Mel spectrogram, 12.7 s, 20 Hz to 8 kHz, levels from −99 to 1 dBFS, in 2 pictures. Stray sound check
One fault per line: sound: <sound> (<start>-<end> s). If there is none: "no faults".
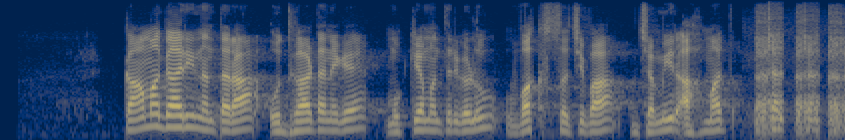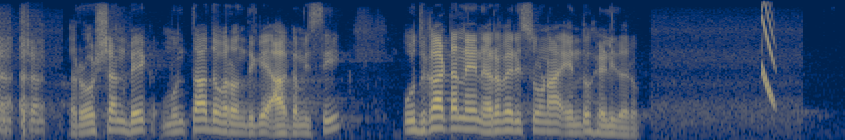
sound: laugh (5.7-6.7 s)
sound: chirp (12.1-12.2 s)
